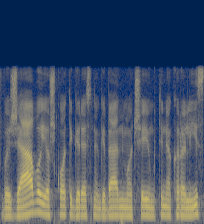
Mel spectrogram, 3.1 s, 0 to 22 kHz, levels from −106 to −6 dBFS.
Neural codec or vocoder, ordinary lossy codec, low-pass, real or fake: none; MP3, 96 kbps; 7.2 kHz; real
